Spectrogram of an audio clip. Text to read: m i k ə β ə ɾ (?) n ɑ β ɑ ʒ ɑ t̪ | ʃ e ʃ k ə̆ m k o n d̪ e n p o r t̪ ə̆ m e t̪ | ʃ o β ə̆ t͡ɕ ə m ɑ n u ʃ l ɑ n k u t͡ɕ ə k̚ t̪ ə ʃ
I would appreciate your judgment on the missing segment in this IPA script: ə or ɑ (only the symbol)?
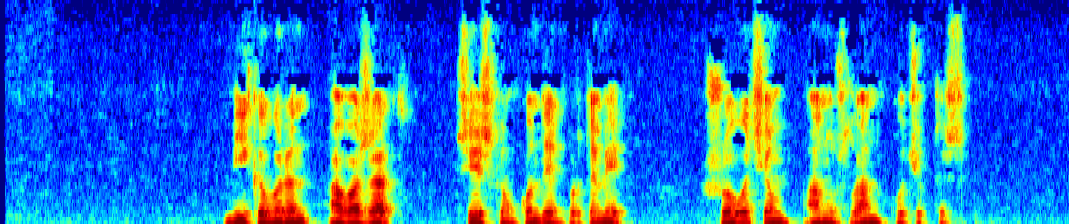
ə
